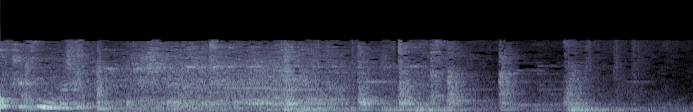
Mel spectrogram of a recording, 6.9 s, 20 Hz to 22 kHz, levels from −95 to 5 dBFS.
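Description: Throughout, nothing is heard above 5 kHz. The sound is dull, smeared and warbling, consistent with heavy AAC compression, likely AAC-LC at around 16 kbps.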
